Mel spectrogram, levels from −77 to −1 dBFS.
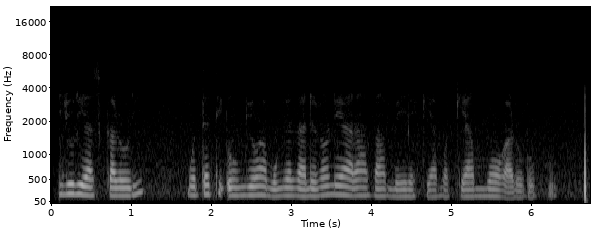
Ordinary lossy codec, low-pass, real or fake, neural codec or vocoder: none; none; real; none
